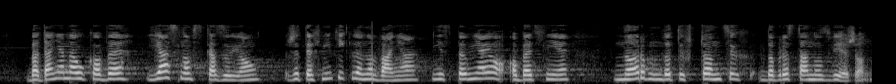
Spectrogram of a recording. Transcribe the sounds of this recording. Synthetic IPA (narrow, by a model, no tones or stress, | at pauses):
bad̪aɲanaukɔvɛjasnɔfskazujɔ̃w̃ | ʐɛt̪ɛxɲikʲiklɔnɔvaɲaɲɛspɛwɲajɔ̃w̃ʔɔbɛt̪sɲɛ | nɔɾmd̪ɔt̪ɘt͡ʂɔnt̪sɘɣd̪ɔbɾɔst̪anuzvʲjɛʐɔ̰nt̪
